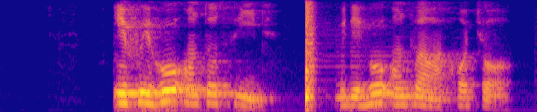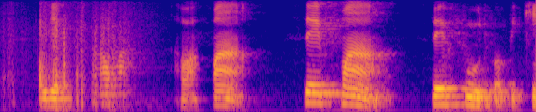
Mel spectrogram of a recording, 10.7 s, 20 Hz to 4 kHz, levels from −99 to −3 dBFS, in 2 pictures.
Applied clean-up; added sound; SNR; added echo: neural mask model RNNoise.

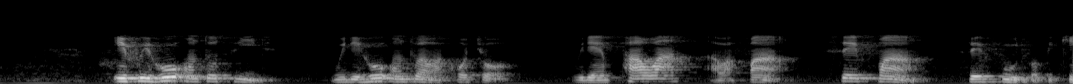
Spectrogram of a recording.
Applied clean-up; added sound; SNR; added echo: none; none; none; none.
